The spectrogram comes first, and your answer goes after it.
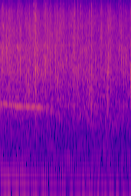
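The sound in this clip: A church audience applauding during a worship service, continuous, fairly faint clapping that holds a steady, dense texture throughout.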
